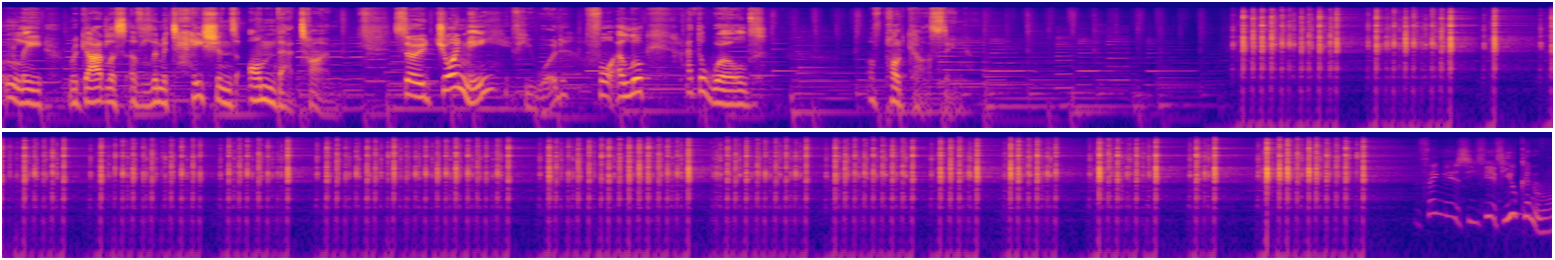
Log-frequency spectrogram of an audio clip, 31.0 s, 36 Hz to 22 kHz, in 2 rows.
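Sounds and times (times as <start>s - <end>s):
keyboard typing clicks: 12.3s - 29.4s.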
